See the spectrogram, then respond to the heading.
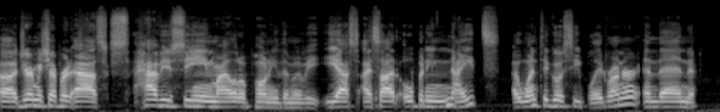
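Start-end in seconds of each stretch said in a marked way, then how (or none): none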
